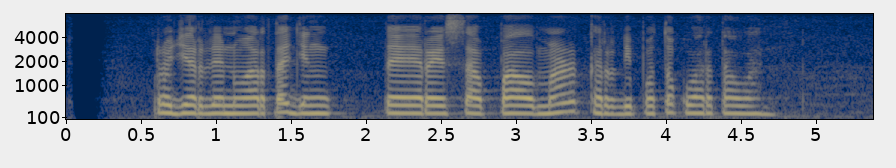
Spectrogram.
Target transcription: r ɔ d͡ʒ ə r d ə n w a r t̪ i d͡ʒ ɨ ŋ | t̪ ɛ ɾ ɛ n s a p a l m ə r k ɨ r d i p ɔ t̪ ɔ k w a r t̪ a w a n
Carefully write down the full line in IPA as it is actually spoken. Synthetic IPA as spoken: r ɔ d͡ʒ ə r d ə n w a r t̪ a d͡ʒ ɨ ŋ | t̪ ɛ ɾ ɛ s a p a l m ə r k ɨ r d i p ɔ t̪ ɔ k w a r t̪ a w a n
